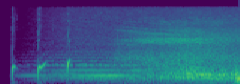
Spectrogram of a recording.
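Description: Intro sound effects for an animated logo: three quick pops, each rising in pitch, in fast succession. Then a swelling whoosh over a held music chord that builds louder toward the end.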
